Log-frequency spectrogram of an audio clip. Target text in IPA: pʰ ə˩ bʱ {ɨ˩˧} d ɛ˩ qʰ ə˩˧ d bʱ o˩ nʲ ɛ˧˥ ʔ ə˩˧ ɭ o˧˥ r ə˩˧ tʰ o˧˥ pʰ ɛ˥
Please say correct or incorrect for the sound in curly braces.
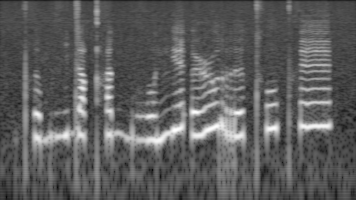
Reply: incorrect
